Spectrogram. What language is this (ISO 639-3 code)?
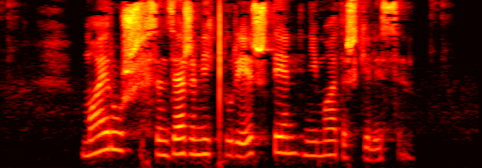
mrj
